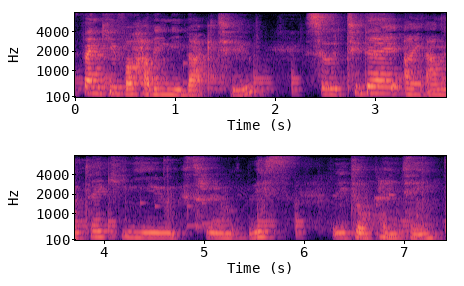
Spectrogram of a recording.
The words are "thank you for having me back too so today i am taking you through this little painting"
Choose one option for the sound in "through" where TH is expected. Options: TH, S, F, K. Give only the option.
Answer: TH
